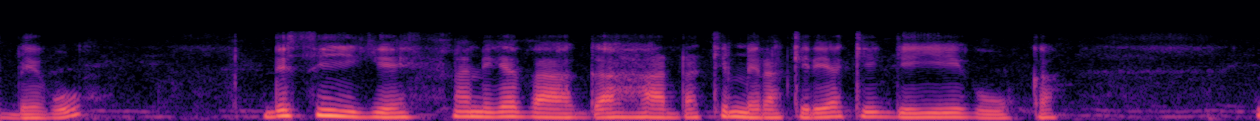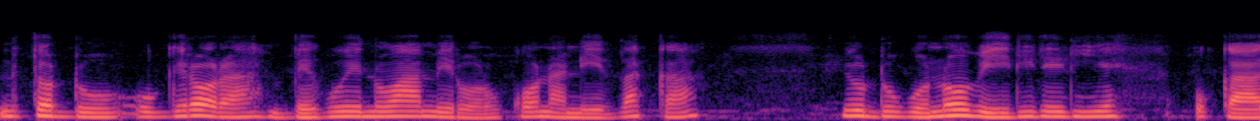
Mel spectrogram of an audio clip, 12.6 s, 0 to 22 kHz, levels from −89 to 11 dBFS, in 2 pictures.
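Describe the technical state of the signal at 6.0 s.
At 6.0 s the audio is intact, with speech carried cleanly through an AMR wideband (HD Voice) path whose band stops around 7.5 kHz and whose clarity fits one of the higher AMR-WB rates.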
